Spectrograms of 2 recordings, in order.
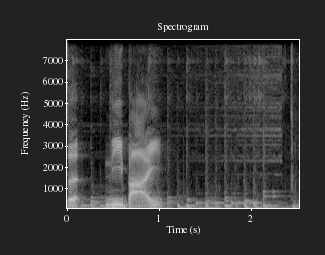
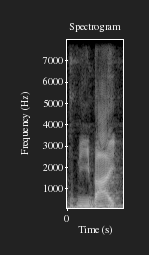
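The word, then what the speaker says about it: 二倍: It's always unaccented, so quite convenient, and because it's easy to remember, there aren't exceptions. And so yeah, Nibai.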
